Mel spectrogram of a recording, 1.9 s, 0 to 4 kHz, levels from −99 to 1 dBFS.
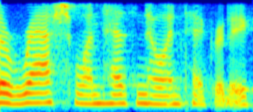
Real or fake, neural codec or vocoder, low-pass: fake; codec, 16 kHz, 0.8 kbps, ZipCodec; 3.6 kHz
